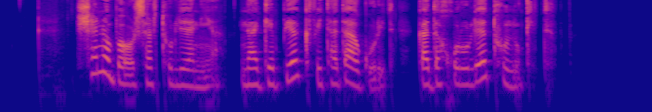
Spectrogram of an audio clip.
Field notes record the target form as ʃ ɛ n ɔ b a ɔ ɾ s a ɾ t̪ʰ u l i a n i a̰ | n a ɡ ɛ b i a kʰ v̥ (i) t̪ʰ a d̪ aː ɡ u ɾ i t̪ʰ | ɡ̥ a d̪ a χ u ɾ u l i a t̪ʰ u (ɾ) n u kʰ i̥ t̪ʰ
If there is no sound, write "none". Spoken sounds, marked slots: i, none

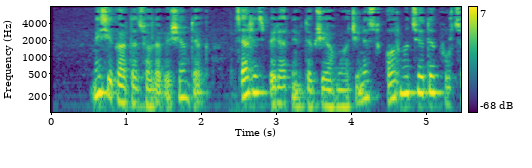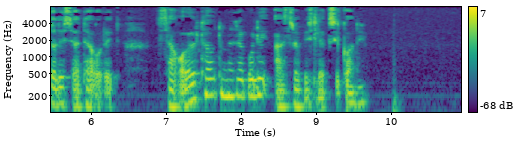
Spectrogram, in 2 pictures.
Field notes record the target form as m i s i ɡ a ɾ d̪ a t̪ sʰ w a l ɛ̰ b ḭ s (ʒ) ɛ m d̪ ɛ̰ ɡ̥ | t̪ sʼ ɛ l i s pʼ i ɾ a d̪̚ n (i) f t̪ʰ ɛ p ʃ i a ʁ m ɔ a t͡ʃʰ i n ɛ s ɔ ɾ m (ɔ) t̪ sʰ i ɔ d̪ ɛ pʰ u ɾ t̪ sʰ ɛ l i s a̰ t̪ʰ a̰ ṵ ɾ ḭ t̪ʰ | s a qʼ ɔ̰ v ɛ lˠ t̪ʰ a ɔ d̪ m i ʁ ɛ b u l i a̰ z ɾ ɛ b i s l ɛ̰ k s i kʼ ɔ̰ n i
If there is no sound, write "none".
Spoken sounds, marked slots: ʃ, i, ɔ

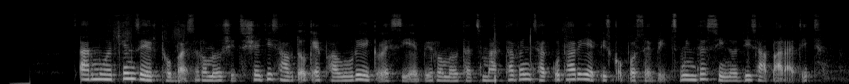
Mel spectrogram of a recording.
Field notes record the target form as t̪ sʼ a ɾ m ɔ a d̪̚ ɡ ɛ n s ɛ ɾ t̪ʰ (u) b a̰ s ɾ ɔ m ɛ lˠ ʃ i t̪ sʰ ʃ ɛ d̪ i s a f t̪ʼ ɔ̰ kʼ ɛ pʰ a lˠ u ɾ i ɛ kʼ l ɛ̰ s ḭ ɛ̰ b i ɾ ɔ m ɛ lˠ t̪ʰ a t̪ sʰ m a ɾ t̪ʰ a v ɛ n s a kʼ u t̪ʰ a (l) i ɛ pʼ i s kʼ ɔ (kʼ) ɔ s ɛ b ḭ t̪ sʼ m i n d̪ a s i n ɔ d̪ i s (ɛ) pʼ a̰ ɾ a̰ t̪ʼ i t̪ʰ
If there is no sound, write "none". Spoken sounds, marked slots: ɔ, ɾ, pʼ, a

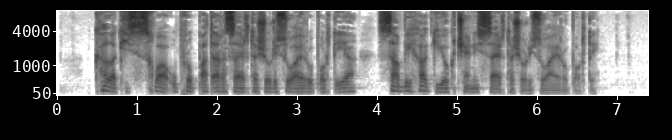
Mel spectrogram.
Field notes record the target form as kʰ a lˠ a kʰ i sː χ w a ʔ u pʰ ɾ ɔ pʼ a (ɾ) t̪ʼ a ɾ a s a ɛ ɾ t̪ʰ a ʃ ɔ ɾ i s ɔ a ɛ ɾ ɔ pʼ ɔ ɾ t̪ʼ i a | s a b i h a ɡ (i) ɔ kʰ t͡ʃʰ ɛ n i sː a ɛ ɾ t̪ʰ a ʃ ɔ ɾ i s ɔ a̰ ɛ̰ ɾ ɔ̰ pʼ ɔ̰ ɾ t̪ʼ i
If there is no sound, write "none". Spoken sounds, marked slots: none, i

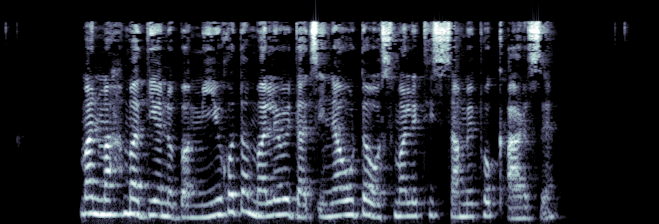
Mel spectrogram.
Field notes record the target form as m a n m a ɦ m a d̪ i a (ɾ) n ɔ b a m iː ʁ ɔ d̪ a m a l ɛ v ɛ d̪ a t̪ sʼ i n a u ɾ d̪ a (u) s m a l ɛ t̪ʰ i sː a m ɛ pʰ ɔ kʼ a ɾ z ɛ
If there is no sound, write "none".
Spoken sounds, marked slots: none, ɔ

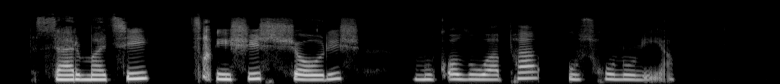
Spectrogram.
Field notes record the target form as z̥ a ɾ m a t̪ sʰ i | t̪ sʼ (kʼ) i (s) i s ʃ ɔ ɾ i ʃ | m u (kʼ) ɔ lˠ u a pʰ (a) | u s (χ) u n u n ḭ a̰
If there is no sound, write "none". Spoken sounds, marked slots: qʼ, ʃ, kʼ, a, χ

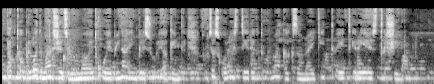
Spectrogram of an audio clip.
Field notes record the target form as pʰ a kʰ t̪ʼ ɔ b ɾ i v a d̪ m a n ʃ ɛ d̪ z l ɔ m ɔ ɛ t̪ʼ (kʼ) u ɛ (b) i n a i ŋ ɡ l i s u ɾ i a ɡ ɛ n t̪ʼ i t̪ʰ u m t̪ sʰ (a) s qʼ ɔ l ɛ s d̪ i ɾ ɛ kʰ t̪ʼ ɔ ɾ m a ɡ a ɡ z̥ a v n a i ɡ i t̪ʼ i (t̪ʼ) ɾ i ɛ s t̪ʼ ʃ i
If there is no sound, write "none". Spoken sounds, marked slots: qʼ, b, a, t̪ʼ

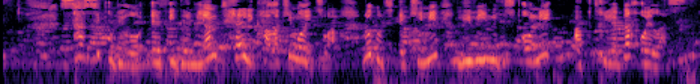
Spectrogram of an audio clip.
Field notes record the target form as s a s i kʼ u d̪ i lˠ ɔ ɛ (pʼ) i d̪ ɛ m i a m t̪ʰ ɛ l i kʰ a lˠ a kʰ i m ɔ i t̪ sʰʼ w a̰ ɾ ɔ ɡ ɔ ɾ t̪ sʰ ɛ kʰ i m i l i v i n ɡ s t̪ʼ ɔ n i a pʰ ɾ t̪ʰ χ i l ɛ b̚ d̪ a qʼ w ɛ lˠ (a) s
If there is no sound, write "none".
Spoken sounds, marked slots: pʼ, a

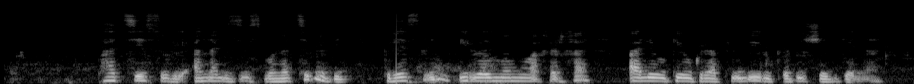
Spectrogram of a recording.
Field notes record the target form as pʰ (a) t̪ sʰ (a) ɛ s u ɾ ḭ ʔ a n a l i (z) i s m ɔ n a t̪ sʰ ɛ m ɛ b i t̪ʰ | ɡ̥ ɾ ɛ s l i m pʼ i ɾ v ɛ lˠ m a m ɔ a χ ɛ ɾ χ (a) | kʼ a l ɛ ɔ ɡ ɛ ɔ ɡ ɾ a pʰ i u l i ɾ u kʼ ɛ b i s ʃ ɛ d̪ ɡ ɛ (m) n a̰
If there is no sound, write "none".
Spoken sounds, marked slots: a, i, z, a, none

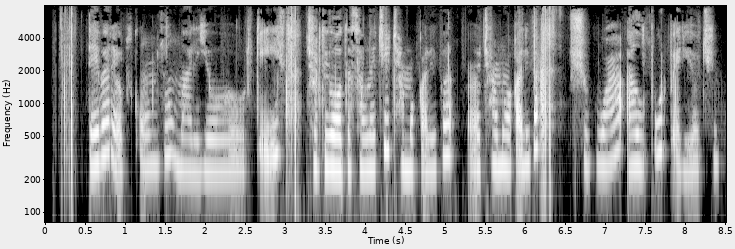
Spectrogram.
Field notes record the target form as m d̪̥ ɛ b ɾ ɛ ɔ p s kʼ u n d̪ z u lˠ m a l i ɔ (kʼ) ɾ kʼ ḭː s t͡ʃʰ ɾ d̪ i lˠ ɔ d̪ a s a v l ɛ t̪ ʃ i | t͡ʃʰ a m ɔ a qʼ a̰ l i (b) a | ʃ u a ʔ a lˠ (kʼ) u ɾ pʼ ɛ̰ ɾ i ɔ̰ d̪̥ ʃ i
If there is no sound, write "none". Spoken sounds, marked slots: none, b, pʼ

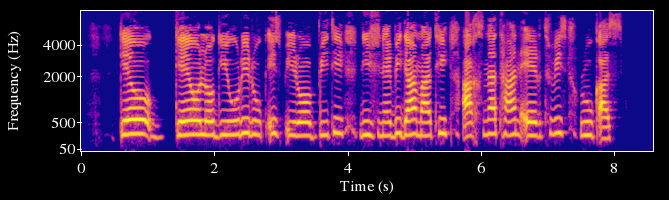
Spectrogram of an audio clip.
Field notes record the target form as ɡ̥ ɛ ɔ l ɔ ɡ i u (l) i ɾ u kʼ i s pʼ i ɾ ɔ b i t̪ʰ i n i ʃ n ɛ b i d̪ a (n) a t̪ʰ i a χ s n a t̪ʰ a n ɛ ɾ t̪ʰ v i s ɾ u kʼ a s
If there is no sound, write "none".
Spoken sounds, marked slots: ɾ, m

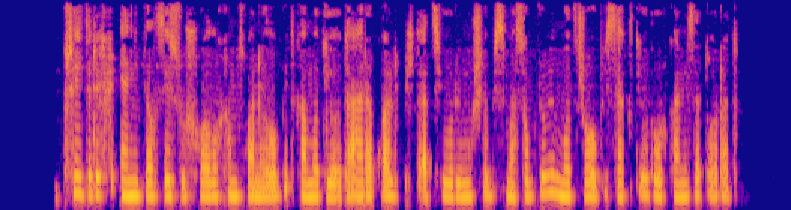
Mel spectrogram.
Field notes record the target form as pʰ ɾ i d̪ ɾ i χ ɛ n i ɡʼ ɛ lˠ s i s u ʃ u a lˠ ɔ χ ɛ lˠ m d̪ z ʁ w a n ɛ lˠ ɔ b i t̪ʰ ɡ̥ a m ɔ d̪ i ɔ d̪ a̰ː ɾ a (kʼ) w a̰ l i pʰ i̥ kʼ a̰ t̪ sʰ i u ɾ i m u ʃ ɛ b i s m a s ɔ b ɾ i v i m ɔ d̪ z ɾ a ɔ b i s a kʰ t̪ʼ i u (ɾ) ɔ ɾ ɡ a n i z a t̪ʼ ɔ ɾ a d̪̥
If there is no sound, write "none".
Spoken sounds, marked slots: kʼ, ɾ

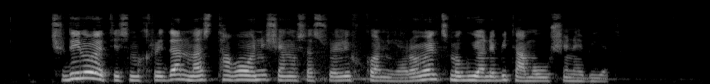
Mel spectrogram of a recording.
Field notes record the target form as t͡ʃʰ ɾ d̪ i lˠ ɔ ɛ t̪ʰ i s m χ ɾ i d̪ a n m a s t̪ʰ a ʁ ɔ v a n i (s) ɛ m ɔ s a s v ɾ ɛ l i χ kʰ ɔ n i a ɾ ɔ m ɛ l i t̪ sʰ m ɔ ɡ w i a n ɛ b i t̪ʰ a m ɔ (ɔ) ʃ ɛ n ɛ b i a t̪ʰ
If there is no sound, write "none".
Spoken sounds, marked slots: ʃ, u

